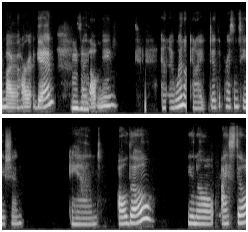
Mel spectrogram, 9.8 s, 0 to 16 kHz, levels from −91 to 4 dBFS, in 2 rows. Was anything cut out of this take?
yes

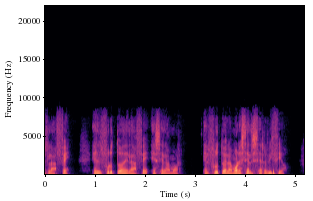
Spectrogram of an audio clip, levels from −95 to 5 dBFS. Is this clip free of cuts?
yes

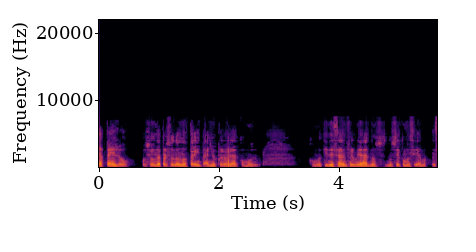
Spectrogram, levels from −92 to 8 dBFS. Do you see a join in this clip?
no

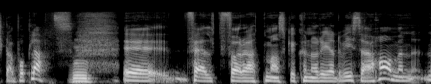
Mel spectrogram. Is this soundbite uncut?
yes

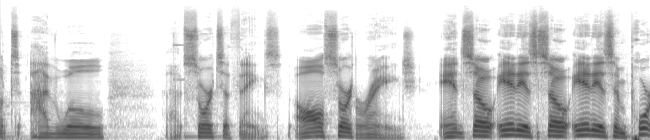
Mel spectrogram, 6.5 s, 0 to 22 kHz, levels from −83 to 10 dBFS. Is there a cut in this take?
yes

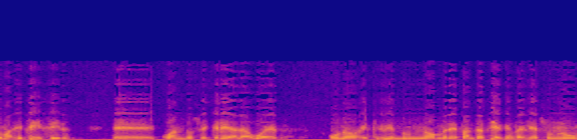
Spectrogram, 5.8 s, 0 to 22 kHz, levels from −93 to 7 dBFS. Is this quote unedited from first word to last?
yes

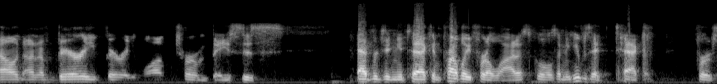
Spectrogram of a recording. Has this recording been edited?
no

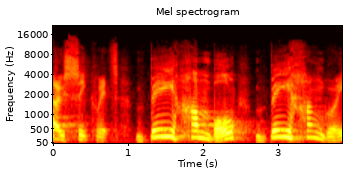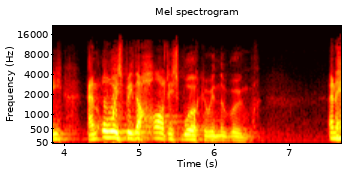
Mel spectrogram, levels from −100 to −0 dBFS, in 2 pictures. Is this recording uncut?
yes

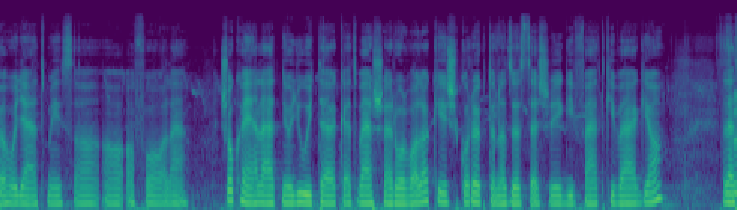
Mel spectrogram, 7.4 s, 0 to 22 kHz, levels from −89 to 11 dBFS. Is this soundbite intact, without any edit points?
yes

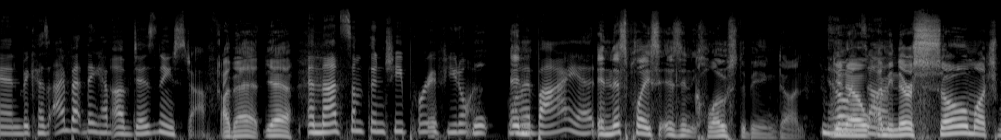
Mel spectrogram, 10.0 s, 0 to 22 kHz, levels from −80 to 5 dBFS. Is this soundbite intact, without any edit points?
no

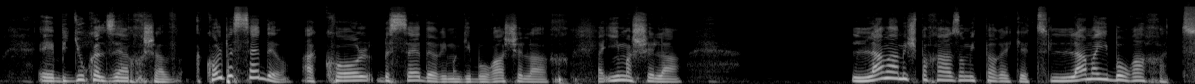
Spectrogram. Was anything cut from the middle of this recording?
yes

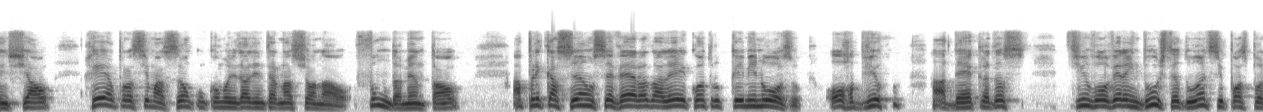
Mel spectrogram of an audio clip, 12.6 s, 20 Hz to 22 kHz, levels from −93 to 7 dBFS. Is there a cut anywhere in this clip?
no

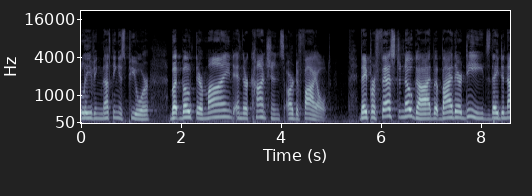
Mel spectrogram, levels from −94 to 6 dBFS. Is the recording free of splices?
yes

